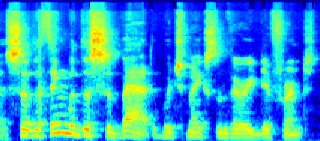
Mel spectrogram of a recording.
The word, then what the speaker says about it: Sabbat: always get confused anyway then there is the Sabbat um or the Sabbat or however you want to pronounce that s-a-b-b-a-t not to be confused with Black Sabbath um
